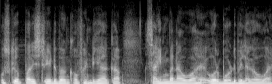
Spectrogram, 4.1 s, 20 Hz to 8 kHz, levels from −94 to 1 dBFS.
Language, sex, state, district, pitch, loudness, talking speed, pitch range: Hindi, male, Bihar, Purnia, 145 Hz, -15 LUFS, 250 wpm, 140-150 Hz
